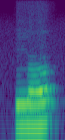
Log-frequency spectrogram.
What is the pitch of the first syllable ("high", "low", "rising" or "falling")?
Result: rising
